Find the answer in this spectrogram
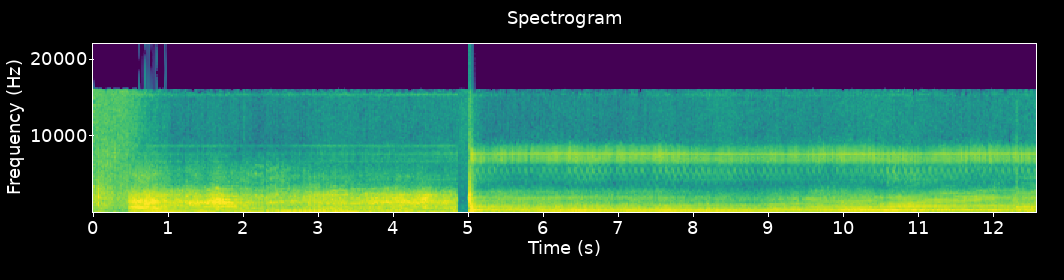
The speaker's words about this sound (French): Il l'amène à sa voiture qui est sur le parking. Elle entre dedans, un peu triste. Ému, et le chauffeur met la voiture en route.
